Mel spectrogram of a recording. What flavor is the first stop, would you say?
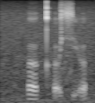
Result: aspirated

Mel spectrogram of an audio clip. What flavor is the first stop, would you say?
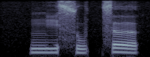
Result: plain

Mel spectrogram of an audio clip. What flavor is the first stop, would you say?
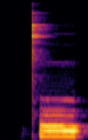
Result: aspirated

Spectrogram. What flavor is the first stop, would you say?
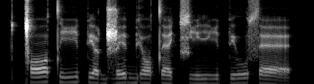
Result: click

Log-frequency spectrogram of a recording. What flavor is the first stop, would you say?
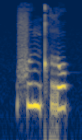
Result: aspirated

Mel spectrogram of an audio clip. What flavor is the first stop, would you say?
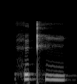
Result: aspirated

